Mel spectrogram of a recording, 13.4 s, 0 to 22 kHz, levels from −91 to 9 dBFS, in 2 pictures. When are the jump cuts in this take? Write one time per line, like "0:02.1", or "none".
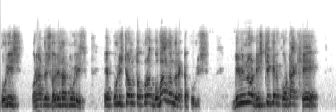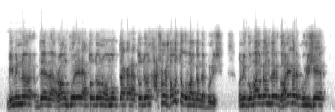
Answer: none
